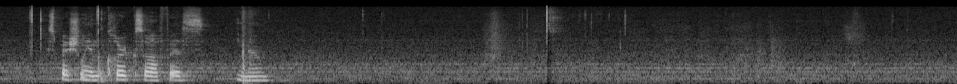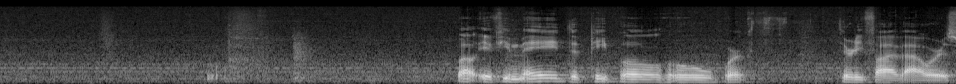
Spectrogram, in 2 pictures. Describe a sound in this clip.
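An adult speaks into a microphone in a large room, in short bursts with pauses.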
